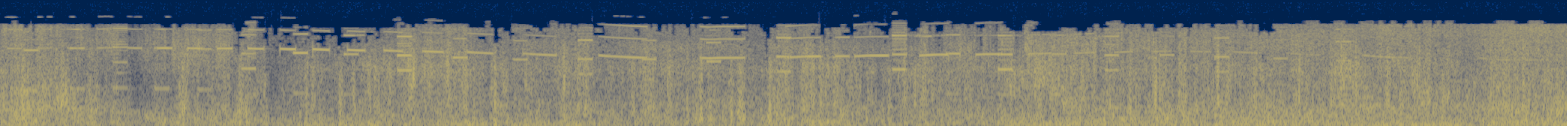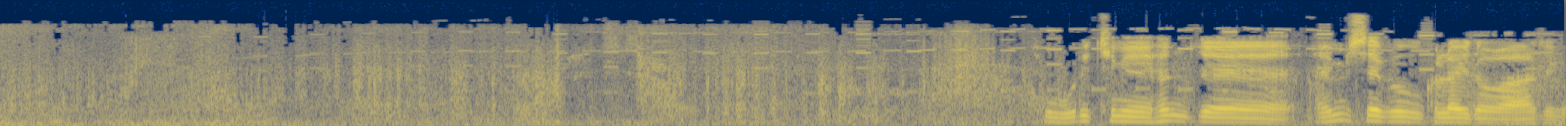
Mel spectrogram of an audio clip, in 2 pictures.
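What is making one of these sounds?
Wind rushes and buffets steadily outdoors.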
